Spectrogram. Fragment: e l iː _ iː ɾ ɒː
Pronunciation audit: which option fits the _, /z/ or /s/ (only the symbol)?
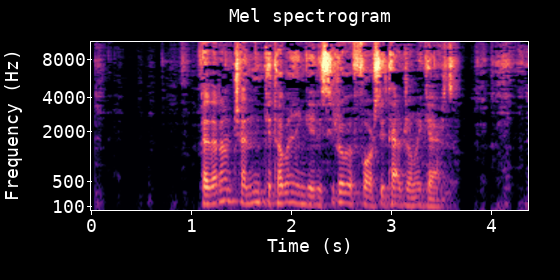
s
